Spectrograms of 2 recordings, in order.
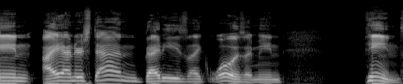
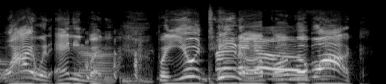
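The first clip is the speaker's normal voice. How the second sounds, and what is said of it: Yelling. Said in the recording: “I'm sorry, I'm yelling.”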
